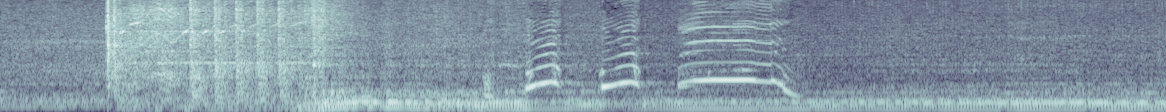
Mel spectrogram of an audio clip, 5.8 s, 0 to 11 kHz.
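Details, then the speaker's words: Nissan S13 with RB25DET swap, Haltech ECU, new wiring harness and drive-by-wire: cranks, catches, settles into steady idle, then crisp clean throttle blips; normal start, idle and revs. "we got it all sorted out and she actually idles so i'm going to show y'all real quick my crazy wiring that we got all sorted out and let y'all hear this goodness"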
